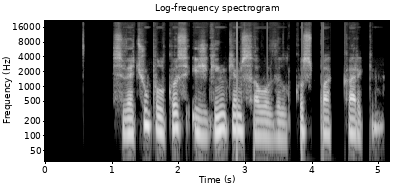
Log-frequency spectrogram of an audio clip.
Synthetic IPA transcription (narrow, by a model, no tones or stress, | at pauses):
sʲʋʲɛt͡ʃʲuːpʊlˠkʊsɪʒʲɡʲɪŋʲkʲɪmsɑːʋoʋʲɪlˠkʰʊspɐkʰɐɾʲkʲɪm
